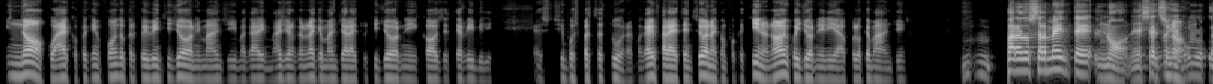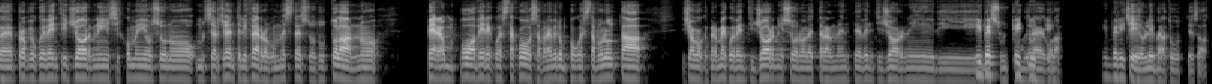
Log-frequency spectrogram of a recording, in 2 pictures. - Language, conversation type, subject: Italian, advice, Come posso riprendere abitudini salutari dopo un periodo di trascuratezza o una vacanza?
- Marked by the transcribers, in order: "perché" said as "pecchè"; "Proprio" said as "popo"; "proprio" said as "propio"; other background noise; distorted speech; "tipo" said as "timu"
